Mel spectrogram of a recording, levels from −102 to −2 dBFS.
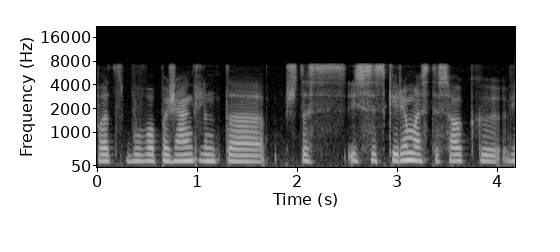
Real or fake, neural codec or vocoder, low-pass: real; none; 7.2 kHz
